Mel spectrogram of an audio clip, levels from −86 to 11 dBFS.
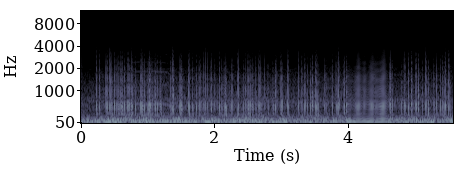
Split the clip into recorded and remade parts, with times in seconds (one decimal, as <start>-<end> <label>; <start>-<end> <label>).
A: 0.0-4.0 recorded; 4.0-4.6 remade; 4.6-5.6 recorded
